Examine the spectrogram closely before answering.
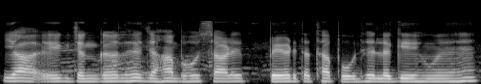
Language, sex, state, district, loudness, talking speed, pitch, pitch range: Hindi, male, Uttar Pradesh, Lalitpur, -16 LUFS, 160 wpm, 145 Hz, 140-145 Hz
